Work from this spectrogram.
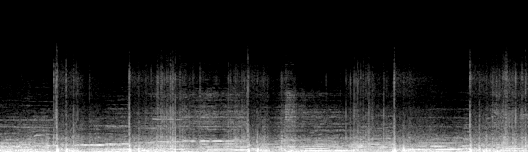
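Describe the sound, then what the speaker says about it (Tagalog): Fireworks bursting outdoors at the plaza in Bangued, Abra, during an opening of lights, repeated loud booms and crackles over a continuous crowd-like din, several blasts in a few seconds. "Grabe! Fireworks."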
